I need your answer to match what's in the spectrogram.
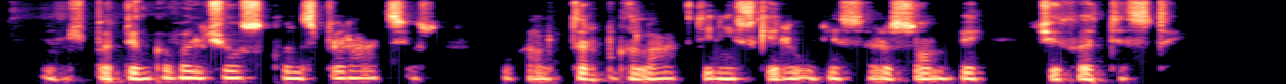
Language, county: Lithuanian, Marijampolė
